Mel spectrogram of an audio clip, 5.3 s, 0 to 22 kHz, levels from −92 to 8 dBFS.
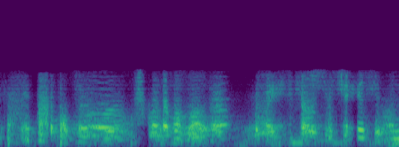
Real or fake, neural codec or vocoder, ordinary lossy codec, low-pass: fake; codec, 44.1 kHz, 0.9 kbps, DAC; MP3, 32 kbps; 3.6 kHz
